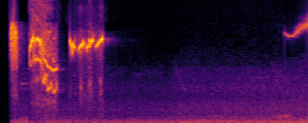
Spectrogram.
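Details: Orange-headed thrush song played as a lure to make other birds respond. A quick burst of high, sharp whistled and slurred notes, then a thin high whistle at the end.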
